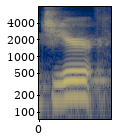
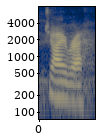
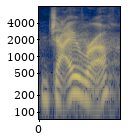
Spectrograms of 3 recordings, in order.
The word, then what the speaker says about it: Jireh: she is a scrum master at I gotta pronounce this right jeer Jireh Jireh thank you semiconductor and I know her for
